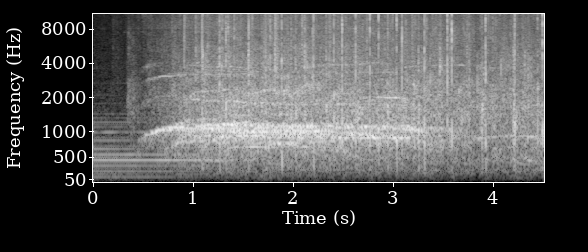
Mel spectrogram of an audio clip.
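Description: A large audience cheers and screams in an echoing hall.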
